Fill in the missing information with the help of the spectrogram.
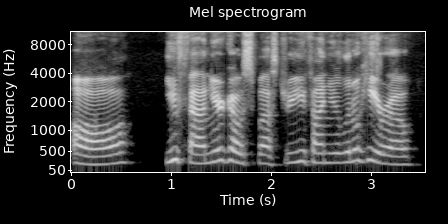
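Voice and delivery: high, melting mom voice; cooing mom. Retold or imitated. Mom to little girl hugging her hero, high imitated cooing. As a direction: imitate a mother gushing over her child. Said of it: "And the mom's like".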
